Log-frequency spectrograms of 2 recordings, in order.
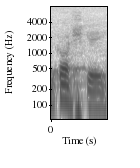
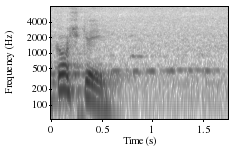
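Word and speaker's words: Goshiki: like a kowaku but it is a gooski a what a gooski I just call it a fish love if you want just a fish stunning look that's how you say it yeah say it again Goki yeah gooski yeah if I was to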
